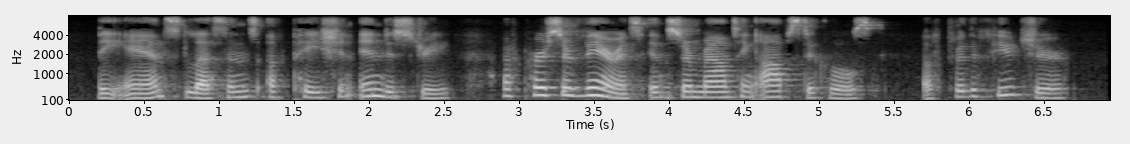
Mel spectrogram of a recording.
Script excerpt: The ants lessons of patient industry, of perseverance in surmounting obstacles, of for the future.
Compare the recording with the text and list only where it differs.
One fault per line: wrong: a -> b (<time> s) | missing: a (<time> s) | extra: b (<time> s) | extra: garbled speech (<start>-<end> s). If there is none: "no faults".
no faults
